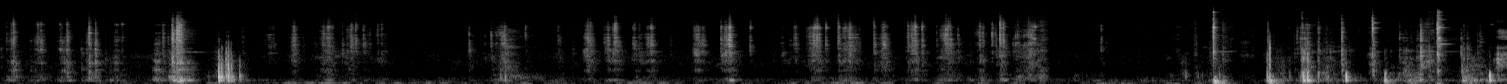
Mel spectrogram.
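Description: Nuts being turned off bolts by hand on the steel uprights of a sawmill's sawhead: a quick run of small metallic clicks and thread rubbing, with a few sharper metal clanks in the last few seconds as parts are handled.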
